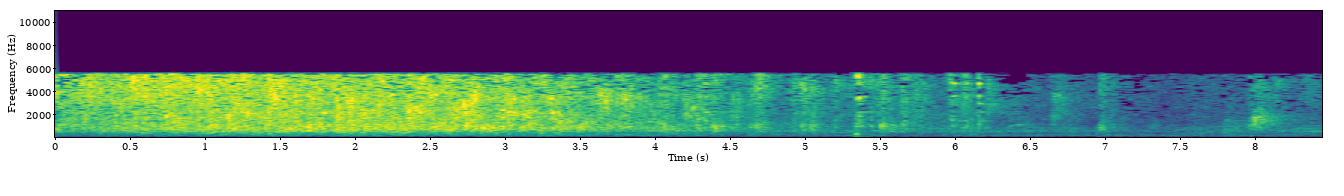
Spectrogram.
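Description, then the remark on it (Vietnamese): A large crowd of children claps loudly in a dense, steady roar of applause for several seconds, then it thins and fades, leaving scattered individual claps toward the end. “Nếu các cháu thấy những điều mà thầy vừa nói là có thể làm được và tin nguyện làm việc đó thì hãy dành một tràng vỗ tay thật to.”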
